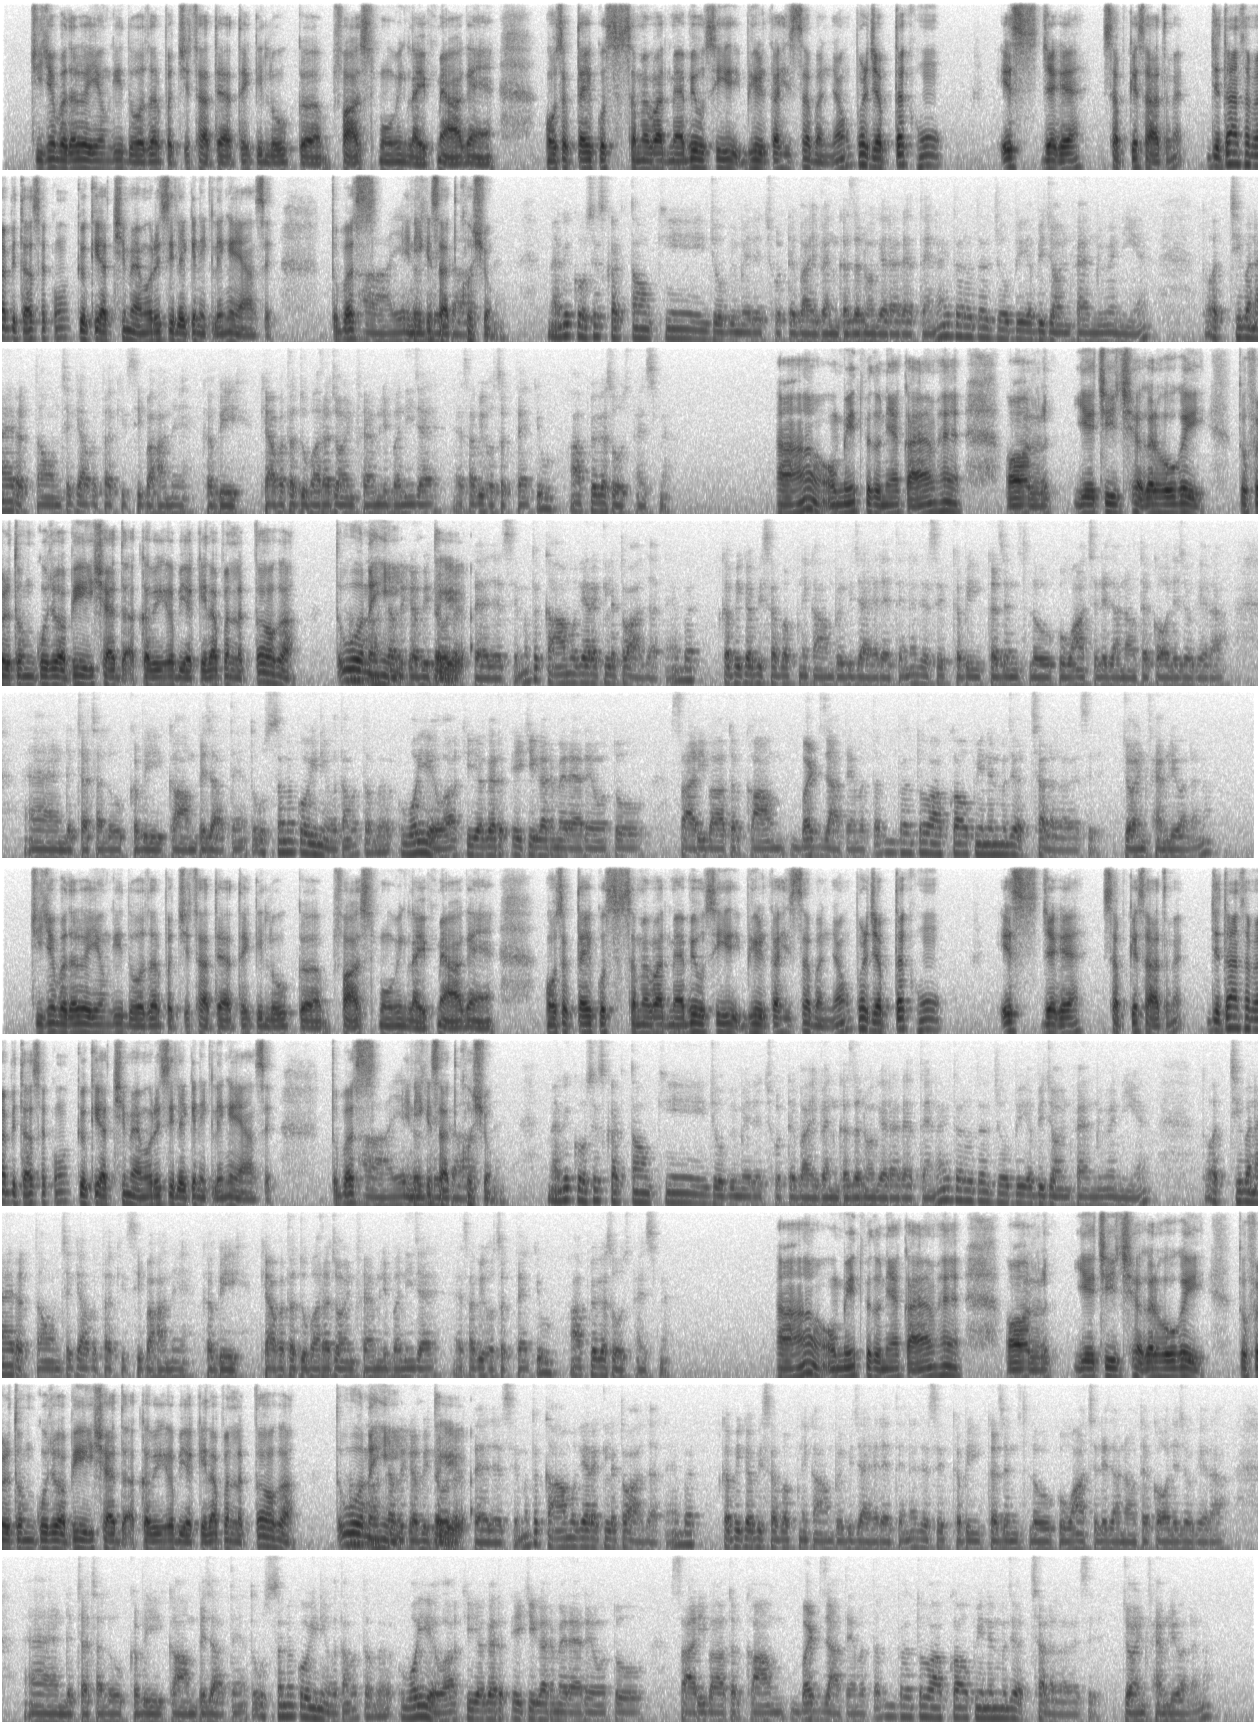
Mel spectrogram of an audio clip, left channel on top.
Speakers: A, in the centre; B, on the right (about 35°).
A: चीजें बदल गई होंगी 2025 आते आते कि लोग फास्ट मूविंग लाइफ में आ गए हैं हो सकता है कुछ समय बाद मैं भी उसी भीड़ का हिस्सा बन जाऊं पर जब तक हूं इस जगह सबके साथ में जितना समय बिता सकूं क्योंकि अच्छी मेमोरीज ही लेके निकलेंगे यहाँ से तो बस
B: हाँ ये
A: इन्हीं
B: तो सही
A: के साथ
B: कहा
A: खुश
B: आपने
A: हूं
B: मैं भी कोशिश करता हूँ कि जो भी मेरे छोटे भाई बहन कज़न वगैरह रहते हैं ना इधर उधर जो भी अभी जॉइंट फैमिली में नहीं है तो अच्छी बनाए रखता हूँ उनसे क्या पता किसी बहाने कभी क्या पता दोबारा जॉइंट फैमिली बनी जाए ऐसा भी हो सकता है क्यों आपका क्या सोचना है इसमें
A: हाँ हाँ उम्मीद पे दुनिया कायम है और ये चीज अगर हो गई तो फिर तुमको जो अभी शायद कभी कभी अकेलापन लगता होगा तो वो
B: हाँ
A: नहीं
B: कभी कभी तो
A: लगेगा
B: लगता है जैसे मतलब काम वगैरह के लिए तो आ जाते हैं बट कभी कभी सब अपने काम पे भी जाए रहते हैं ना जैसे कभी कजन्स लोगों को वहाँ चले जाना होता है कॉलेज वगैरह एंड चाचा लोग कभी काम पे जाते हैं तो उस समय कोई नहीं होता मतलब वही हुआ कि अगर एक ही घर में रह रहे हो तो सारी बात और काम बट जाते हैं मतलब तो तो आपका ओपिनियन मुझे अच्छा लगा वैसे जॉइंट फैमिली वाला ना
